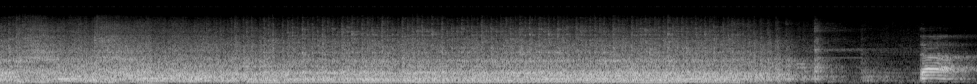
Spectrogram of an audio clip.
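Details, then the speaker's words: Allis-Chalmers tractor engine after a complete rebuild, with distributor timing set: an even, steady drone with a regular beat and quiet tappets, idling cleanly until it is shut off; it starts and runs well. "starts up good and it runs good sounds good the taets are quiet and uh all of it sounds pretty good right now"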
